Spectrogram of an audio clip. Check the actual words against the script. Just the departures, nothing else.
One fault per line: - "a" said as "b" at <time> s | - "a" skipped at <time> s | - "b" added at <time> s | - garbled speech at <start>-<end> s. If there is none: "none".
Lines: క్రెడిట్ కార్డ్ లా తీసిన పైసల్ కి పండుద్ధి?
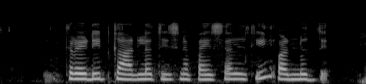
none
